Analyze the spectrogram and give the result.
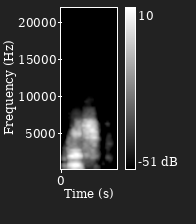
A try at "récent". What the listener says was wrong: It's not ré, it's récent. Récent. Récent. Récent.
